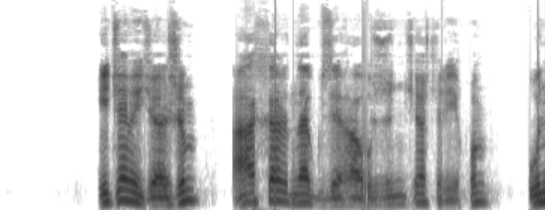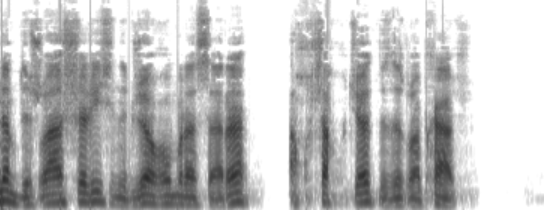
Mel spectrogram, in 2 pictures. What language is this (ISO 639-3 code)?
kbd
